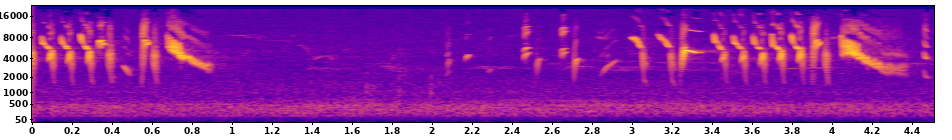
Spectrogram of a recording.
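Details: European goldfinch song in nature: clear bursts of quick, bright chirps and descending buzzy slurs, a brief quiet pause, then another lively run of rapid tinkling notes over faint low hum.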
